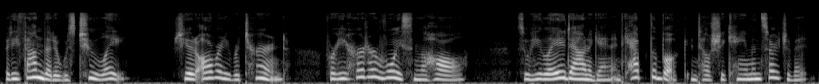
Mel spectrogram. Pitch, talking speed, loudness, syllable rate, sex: 250 Hz, 265 wpm, -17 LUFS, 6.3 syllables/s, female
